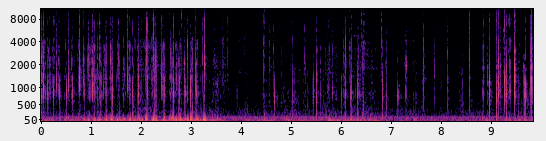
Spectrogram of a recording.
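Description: Fingertips click the shoulder triggers and tap the shell of a white PS5 DualSense controller made of hollow plastic, held up close. A rapid, irregular run of sharp, dry plastic clicks and light taps sounds over a steady low hum, each click dying away almost instantly.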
